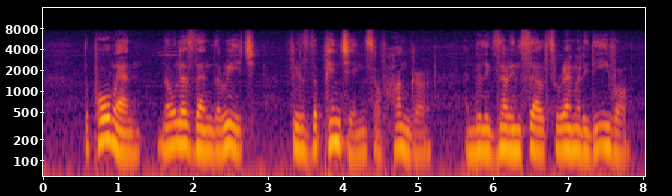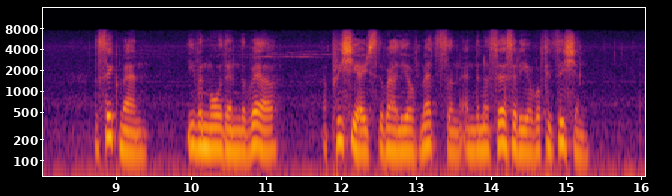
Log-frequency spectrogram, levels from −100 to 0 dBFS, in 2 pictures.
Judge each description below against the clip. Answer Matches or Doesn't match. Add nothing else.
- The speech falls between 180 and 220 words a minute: Doesn't match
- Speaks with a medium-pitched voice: Matches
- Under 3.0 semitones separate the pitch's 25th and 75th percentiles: Matches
